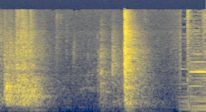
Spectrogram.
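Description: Two short household thuds about a second apart, the first right at the start and fading over half a second, then background music with a steady beat begins near the end.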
